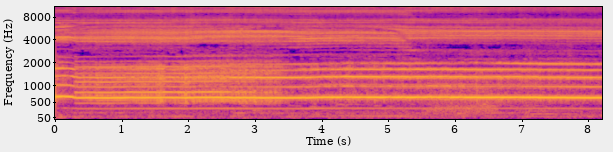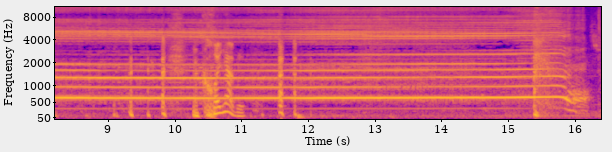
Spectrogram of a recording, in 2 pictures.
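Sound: rooster crowing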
